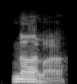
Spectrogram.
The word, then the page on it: nyala: British English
